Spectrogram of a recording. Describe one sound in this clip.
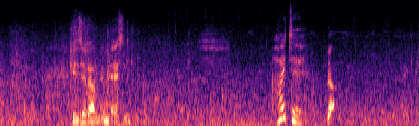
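A man speaks up, close by.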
